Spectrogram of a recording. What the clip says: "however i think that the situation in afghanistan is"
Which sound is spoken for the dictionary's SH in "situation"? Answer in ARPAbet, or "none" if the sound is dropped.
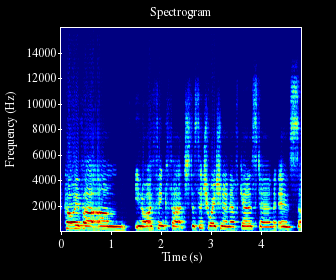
SH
